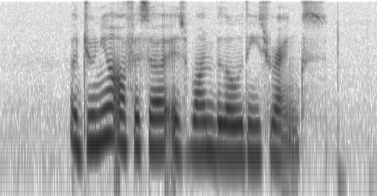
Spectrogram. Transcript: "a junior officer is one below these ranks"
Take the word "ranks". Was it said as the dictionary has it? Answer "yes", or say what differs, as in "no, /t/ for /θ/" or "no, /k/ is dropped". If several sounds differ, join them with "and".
yes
